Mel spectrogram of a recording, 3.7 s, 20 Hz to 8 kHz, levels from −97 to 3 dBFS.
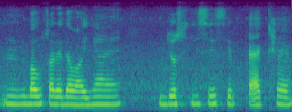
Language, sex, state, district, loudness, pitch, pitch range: Hindi, male, Jharkhand, Deoghar, -19 LUFS, 165 Hz, 160-170 Hz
